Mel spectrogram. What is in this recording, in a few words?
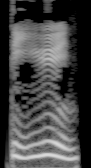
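"底蕴", Mandarin Chinese; hsk; chinese flashcards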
